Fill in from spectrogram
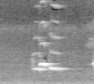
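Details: A kept greater green leafbird, its owner raising its excitement and breeding drive, gives a long level high whistle slurring slightly downward, then begins a louder bright note at the end, over low background hum.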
